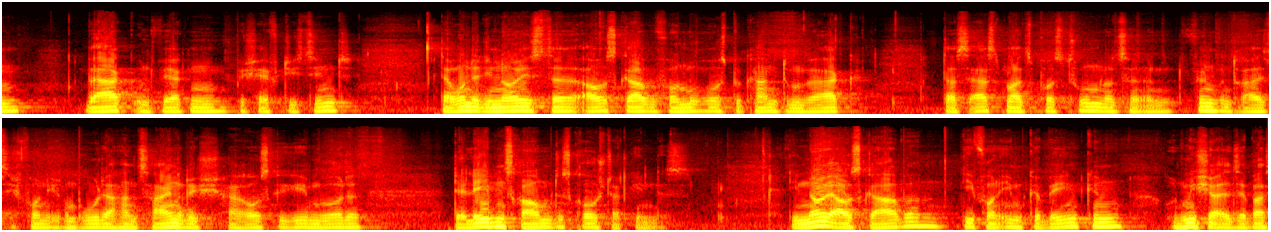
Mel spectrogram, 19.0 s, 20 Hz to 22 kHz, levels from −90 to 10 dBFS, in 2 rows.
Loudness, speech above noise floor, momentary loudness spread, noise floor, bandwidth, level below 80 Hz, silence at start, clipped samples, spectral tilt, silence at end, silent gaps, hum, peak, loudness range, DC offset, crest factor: -15 LUFS; 28 dB; 12 LU; -42 dBFS; 14.5 kHz; -34 dBFS; 0 s; under 0.1%; -7 dB/octave; 0 s; none; none; 0 dBFS; 4 LU; under 0.1%; 14 dB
